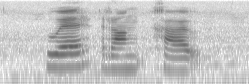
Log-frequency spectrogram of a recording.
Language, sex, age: Afrikaans, female, 20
